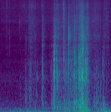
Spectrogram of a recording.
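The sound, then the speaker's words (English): A deck of cards being shuffled during a tabletop card game, with discarded cards going back in: a quiet rustle first, then a louder, papery flutter of rapid crackling riffles lasting over a second, with no one talking. “All right, shuffle.”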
